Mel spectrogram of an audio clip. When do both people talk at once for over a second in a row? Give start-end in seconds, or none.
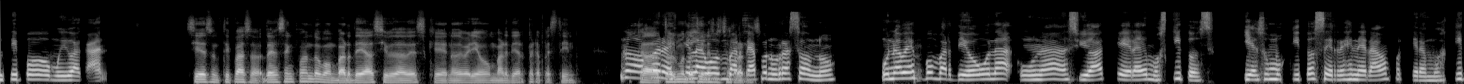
6.4-7.6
